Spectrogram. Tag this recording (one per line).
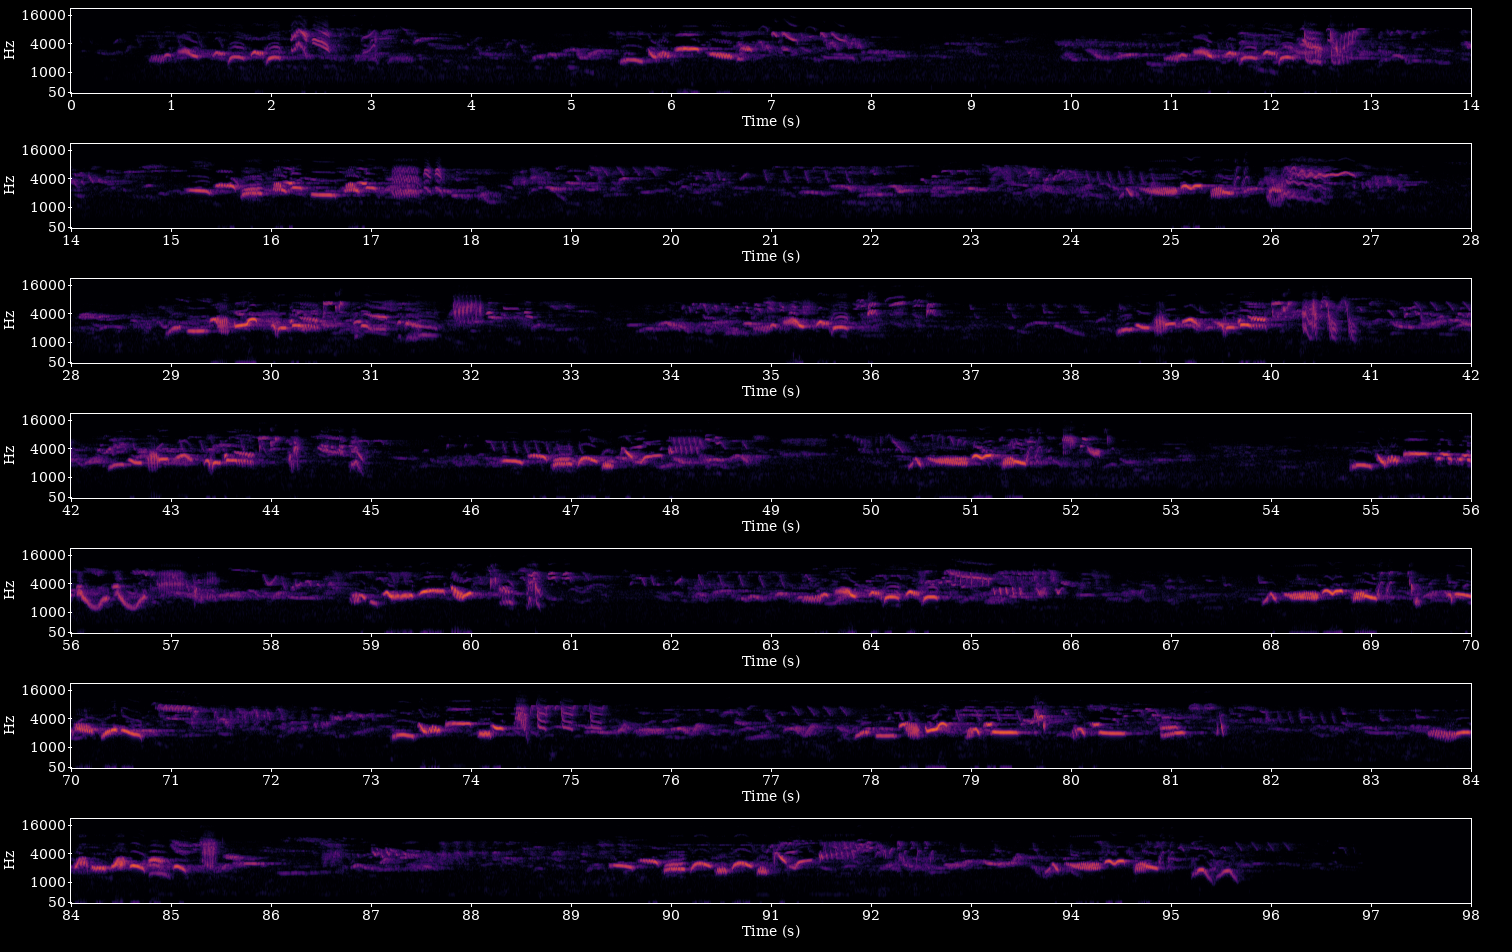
bird
birds
birdsong
nature
sing
spring
tweet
